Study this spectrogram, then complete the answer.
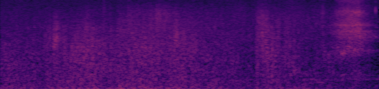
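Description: Muffled cannon fire from a battle in the strategy game Empire: Total War, a dense rumbling roar with a few soft booms and bursts rising out of it, moderately loud, with no talking.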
